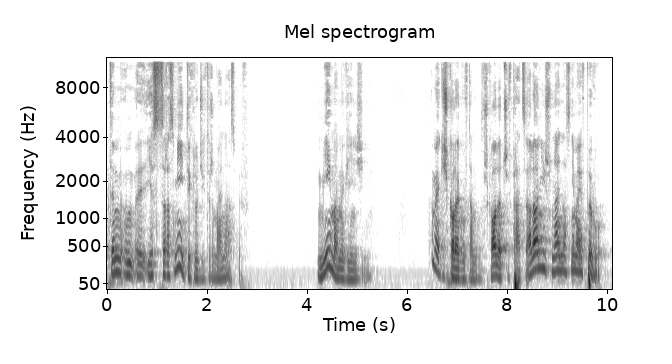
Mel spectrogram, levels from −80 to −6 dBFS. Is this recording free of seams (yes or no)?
yes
